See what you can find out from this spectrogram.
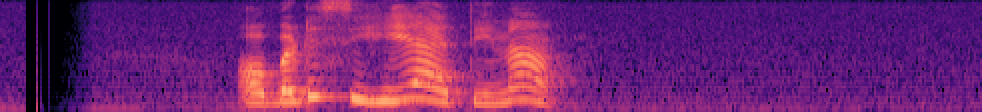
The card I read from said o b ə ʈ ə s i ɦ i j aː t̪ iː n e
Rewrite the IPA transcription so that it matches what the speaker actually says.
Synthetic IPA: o b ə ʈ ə s i ɦ i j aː t̪ i n a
